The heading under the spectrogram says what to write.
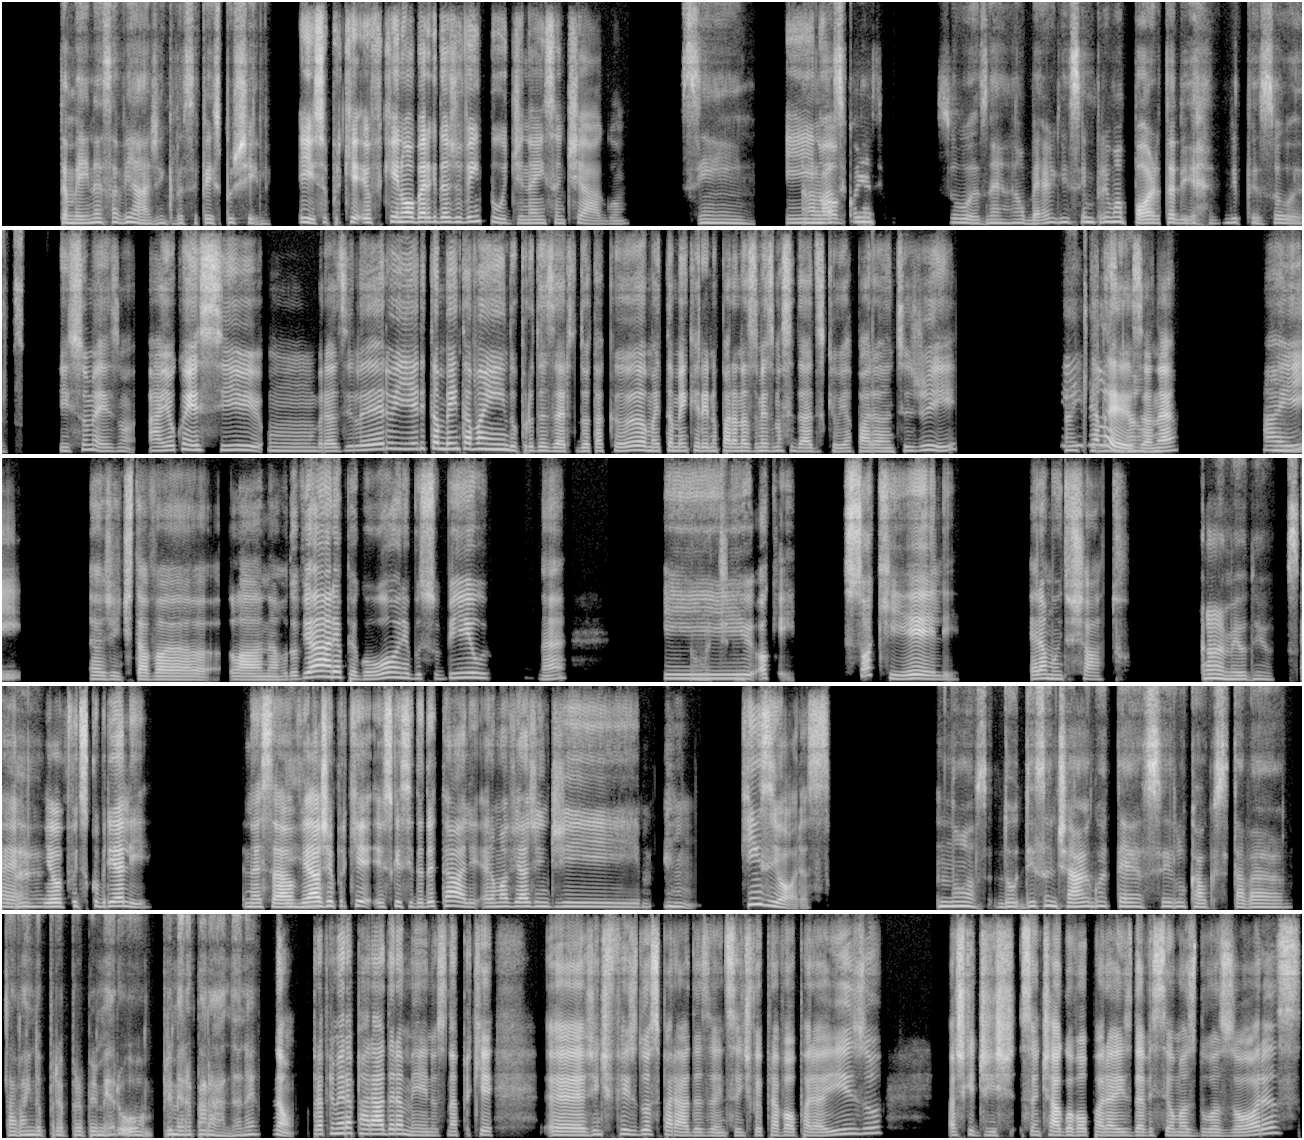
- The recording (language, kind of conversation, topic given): Portuguese, podcast, Já fez alguma amizade que durou além da viagem?
- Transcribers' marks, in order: chuckle; throat clearing; tapping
